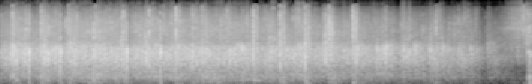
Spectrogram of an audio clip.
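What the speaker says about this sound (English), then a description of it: "let's give them a round of applause" An audience at an employer panel event claps steadily for several seconds, a dense spread of hand claps that fades slightly toward the end, with no voices over it.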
